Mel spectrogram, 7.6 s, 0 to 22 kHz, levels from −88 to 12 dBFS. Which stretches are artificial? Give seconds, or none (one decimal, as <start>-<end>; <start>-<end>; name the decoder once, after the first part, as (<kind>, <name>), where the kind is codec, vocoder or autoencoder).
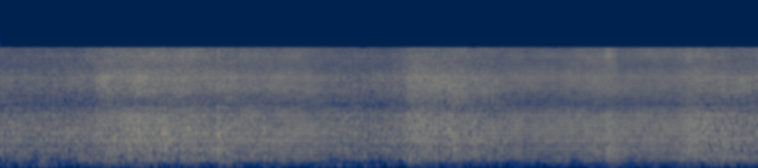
2.7-3.3 (vocoder, Vocos); 5.1-7.0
